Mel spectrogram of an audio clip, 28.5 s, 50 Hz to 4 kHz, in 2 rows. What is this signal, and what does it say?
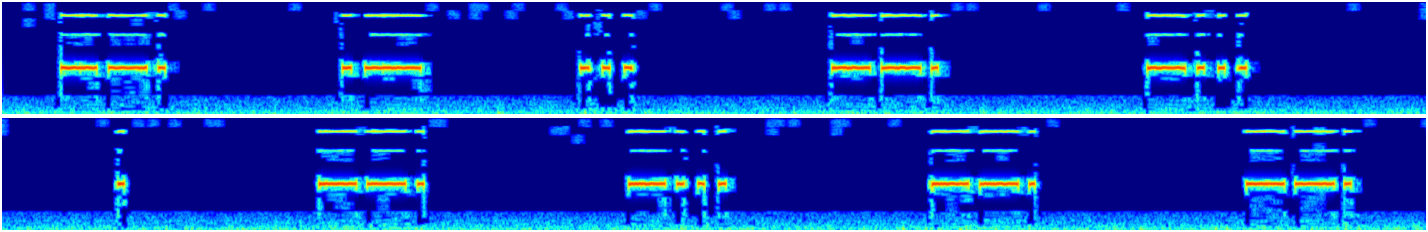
Morse code, heard as a keyed tone, about 13 wpm, spaced as for 4 wpm, 1000 Hz. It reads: GASGB EGBGG
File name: Morse Lessons / Morse Lessons / Tape-1B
